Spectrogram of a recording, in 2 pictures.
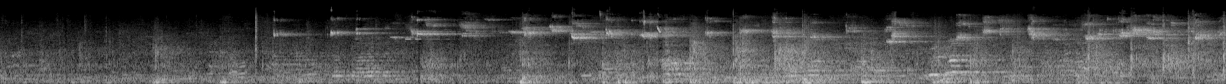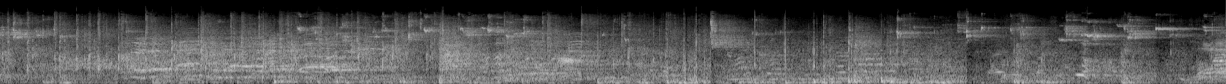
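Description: Basketball game in play in an echoing sports hall: the ball bouncing on the floor again and again, many short high squeaks of sneakers on the court, and players' voices calling out.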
